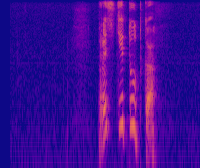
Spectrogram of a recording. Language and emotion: Russian, neutral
